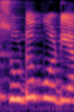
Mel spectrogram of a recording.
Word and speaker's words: pseudopodia: सो सूडोपोडिया में P silent होता है.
